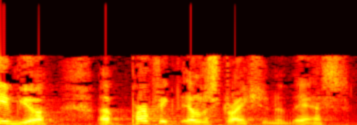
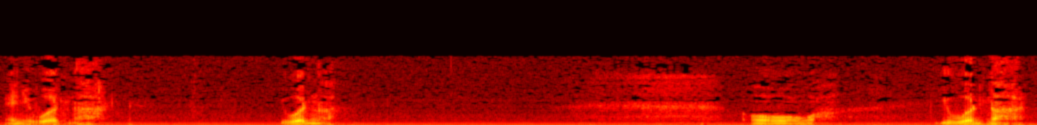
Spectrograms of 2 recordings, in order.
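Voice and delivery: softer, lower, nearly breathed; hushed sorrow; 8 semitones lower, 19 dB quieter than usual. Real, not acted. Preacher lingering sadly on the last phrase, hushed. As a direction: let it fall away to almost nothing. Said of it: "notice the last phrase".

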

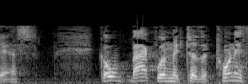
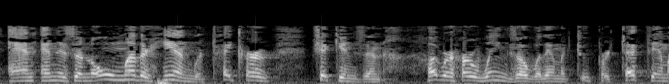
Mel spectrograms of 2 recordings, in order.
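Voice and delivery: usual speaking voice

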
